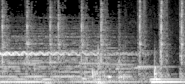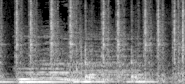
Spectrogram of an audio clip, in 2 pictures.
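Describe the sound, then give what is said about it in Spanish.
Rapid typewriter keystrokes clatter in a dense, fast rhythm, loud, with a low steady hum running underneath throughout, as a woman in an office copies a document on the desk typewriter, typing very fast using only her index fingers. “le da la vuelta a la máquina de escribir del escritorio, coge un documento que hay junto a ella y lo copia.”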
